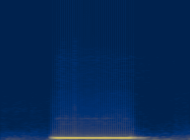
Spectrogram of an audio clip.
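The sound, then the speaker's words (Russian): A single loud, steady telephone tone, like a keypad dialing beep, sounds for just under a second as a call to the company Softline is placed, then cuts off into near silence with no voices. “Все отлично, давайте позвоним в Softline.”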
